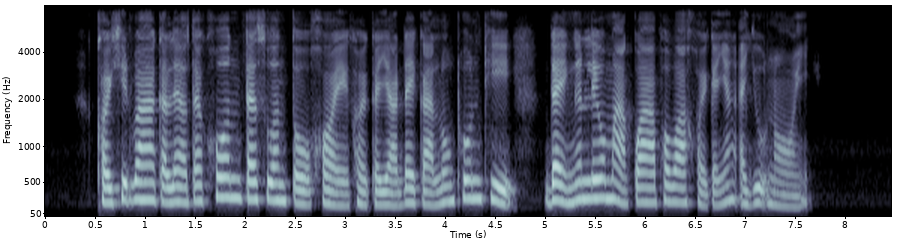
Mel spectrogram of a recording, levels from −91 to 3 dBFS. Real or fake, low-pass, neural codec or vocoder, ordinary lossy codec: real; 7.2 kHz; none; none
